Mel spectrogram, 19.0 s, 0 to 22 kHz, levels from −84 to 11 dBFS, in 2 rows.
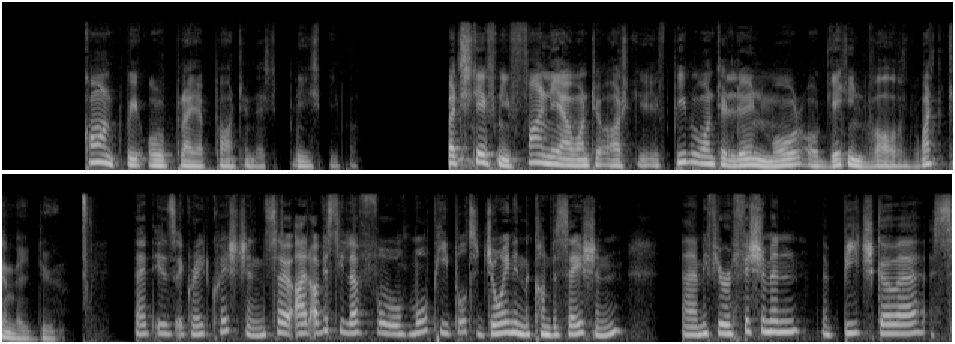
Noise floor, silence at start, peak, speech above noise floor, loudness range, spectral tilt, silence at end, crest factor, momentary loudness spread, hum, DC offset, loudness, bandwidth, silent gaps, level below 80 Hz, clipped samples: under -90 dBFS; 0.8 s; -2 dBFS; over 68 dB; 5 LU; -5.5 dB/octave; 0 s; 20 dB; 11 LU; none; under 0.1%; -22 LUFS; 13 kHz; 3.78-4.44 s, 16.22-16.26 s; -52 dBFS; under 0.1%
